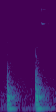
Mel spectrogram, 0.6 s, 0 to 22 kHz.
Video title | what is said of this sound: 100 రకాల కమ్మనైన వంటలకు ఒకే ఒక్క పోపు (వంటలకు రారాజు రెసిపీ👑... 100% టిప్స్+ట్రిక్స్+కొలతలతో) | కింద కొడితే కూడా సౌండ్ వస్తుంది చూసారా రాయి లెక్కలో ఉందండి ఇది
